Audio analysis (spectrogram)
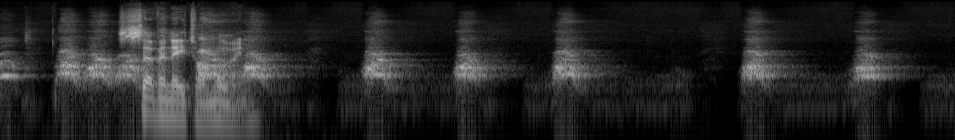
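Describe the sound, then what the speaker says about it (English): A dog barks at someone knocking on a door, with a rapid run of barks mixed with someone talking, then single sharp barks repeating every second or so. "Hopefully my dog will calm down"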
